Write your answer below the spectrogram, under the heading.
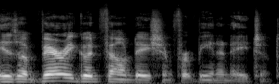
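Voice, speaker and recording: Ordinary pitch variation marks this man's speech. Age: 70s. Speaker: podcast host, realtor. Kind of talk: casual interview chat. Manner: animated.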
